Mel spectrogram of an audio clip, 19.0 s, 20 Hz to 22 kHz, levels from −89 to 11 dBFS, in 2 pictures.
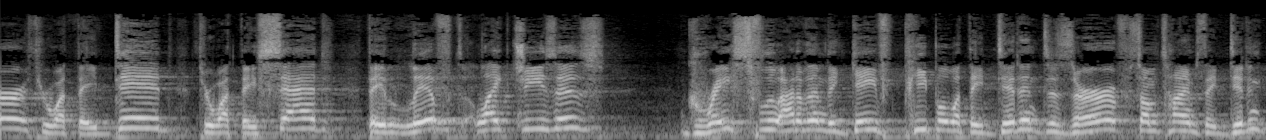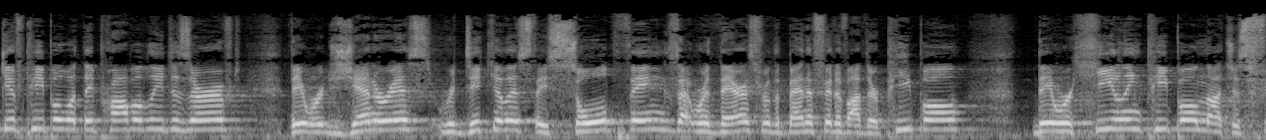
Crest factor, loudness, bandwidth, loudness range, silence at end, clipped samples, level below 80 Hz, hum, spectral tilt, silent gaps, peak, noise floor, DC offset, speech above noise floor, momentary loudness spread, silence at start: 12 dB; -13 LUFS; 15.5 kHz; 2 LU; 0 s; under 0.1%; -40 dBFS; none; -4 dB/octave; none; -2 dBFS; -43 dBFS; under 0.1%; 30 dB; 6 LU; 0 s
